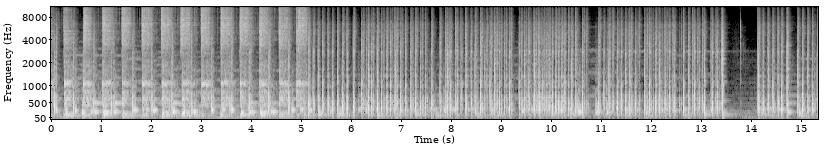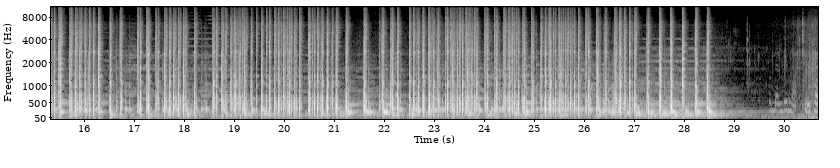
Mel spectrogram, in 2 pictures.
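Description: Marching snare drum with an Evans head played right at the microphone: fast stick patterns and rolls, with the marching band playing behind. The drumming breaks off briefly about halfway through and stops near the end.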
